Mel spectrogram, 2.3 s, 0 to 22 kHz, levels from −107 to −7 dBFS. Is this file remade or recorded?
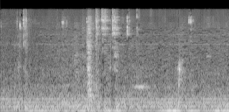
recorded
